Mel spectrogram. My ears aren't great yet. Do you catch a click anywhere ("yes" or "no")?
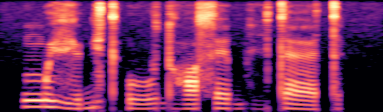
no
